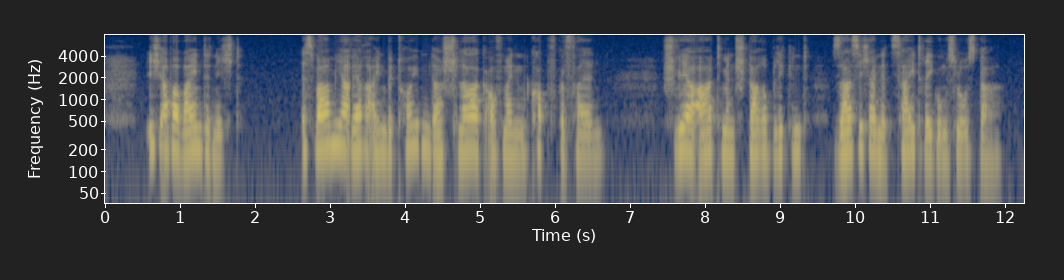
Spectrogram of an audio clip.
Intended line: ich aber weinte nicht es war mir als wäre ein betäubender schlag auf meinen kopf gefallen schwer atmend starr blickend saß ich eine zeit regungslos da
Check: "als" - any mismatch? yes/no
yes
